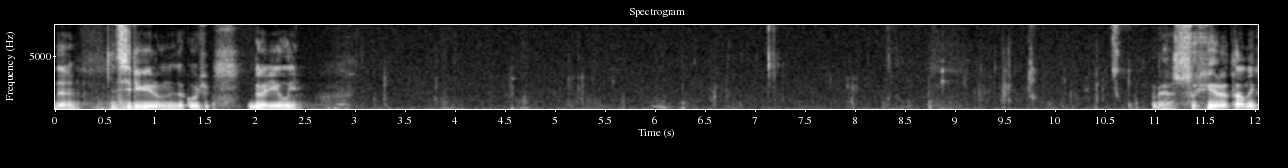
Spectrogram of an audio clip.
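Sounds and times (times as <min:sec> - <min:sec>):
person chewing food: 0:03.0 - 0:11.0
wet mouth clicks: 0:03.2 - 0:10.9.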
